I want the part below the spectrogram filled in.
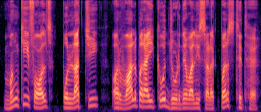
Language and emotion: Hindi, neutral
